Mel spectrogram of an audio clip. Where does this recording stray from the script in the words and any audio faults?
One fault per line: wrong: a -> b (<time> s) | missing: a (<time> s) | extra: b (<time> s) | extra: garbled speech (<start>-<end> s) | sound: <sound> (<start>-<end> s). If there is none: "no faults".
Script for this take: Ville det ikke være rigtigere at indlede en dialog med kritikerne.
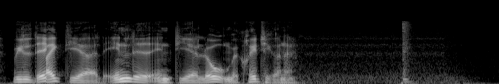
missing: ikke være (0.4 s)
sound: thud (4.0-4.3 s)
